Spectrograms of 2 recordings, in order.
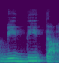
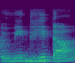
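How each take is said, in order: First: The middle consonant has a plain, unaspirated release. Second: The middle consonant has a breathy, aspirated release. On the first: The speaker calls it right. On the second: The speaker calls it wrong. "it is not vidhita"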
